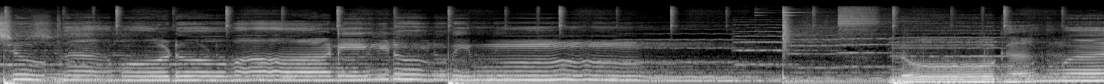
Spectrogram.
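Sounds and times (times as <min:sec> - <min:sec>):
man singing a slow hymn: 0:00.0 - 0:07.7, 0:08.8 - 0:11.0
keyboard accompaniment: 0:00.0 - 0:11.0.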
